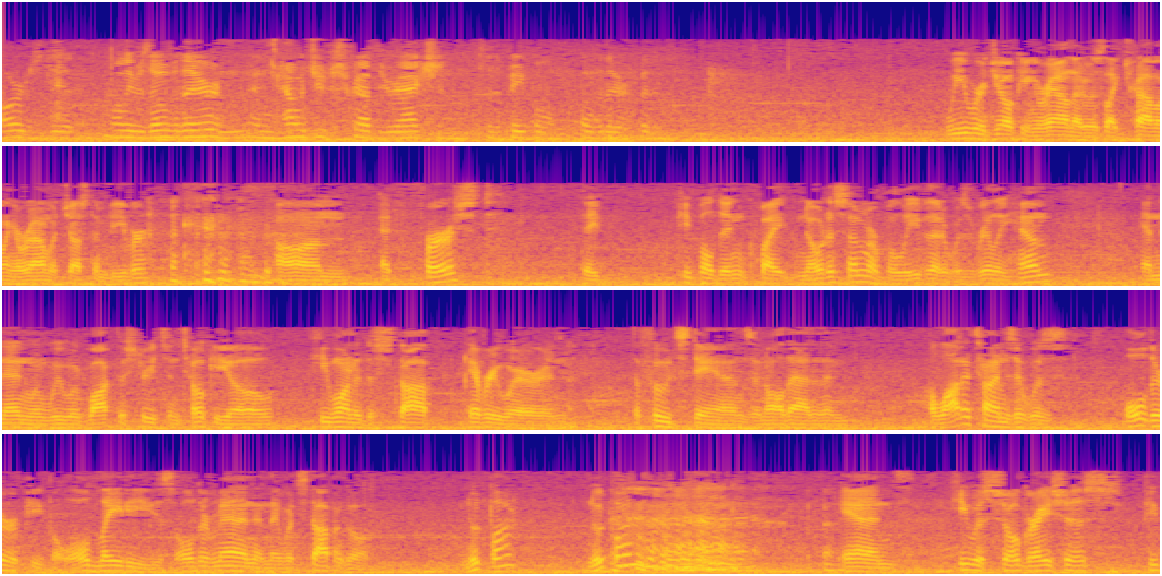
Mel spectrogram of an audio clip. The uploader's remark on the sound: Live from the GM Meetings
